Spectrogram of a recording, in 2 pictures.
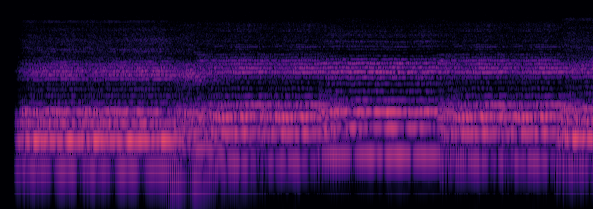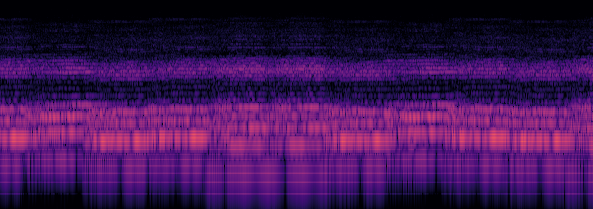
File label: Tenor; Laudate Nomen Domini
